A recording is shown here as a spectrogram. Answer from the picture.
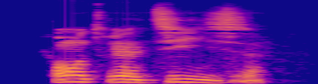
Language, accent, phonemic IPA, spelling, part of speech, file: French, Canada, /kɔ̃.tʁə.diz/, contredisent, verb, LL-Q150 (fra)-contredisent.wav
- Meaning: third-person plural present indicative/subjunctive of contredire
